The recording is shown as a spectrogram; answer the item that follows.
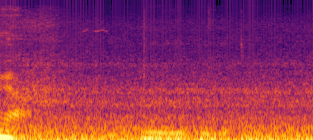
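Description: Steady low road and engine rumble inside the cabin of a moving taxi.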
